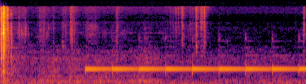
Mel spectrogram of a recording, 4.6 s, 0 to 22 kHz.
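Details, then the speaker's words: Chevy Cobalt SS first start after engine install, fresh battery plus jump pack; steady ~750 Hz whine pulsing about 2.5 times a second while cranking, no pump buzz before. Suspect no fuel delivery. "So I don't hear the fuel pump running, but"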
